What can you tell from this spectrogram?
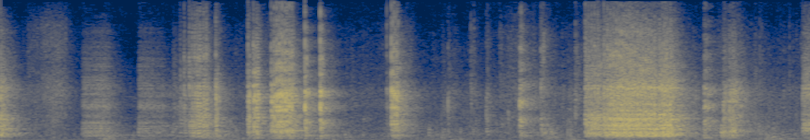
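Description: Runner stone of a traditional stone cider mill being pushed round its stone trough, grinding and scraping as it crushes fruit into pulp. The sound comes in irregular bursts, loudest about three seconds in.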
